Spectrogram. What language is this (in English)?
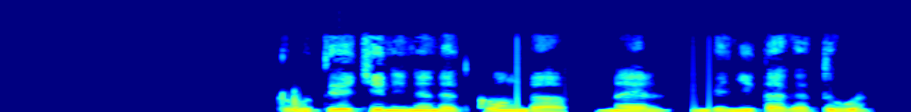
Kalenjin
